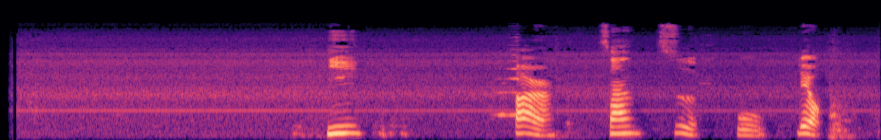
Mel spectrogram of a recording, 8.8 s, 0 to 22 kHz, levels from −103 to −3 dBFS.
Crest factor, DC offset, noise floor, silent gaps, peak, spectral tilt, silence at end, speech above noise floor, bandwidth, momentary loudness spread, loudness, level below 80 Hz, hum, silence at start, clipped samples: 22 dB; under 0.1%; -46 dBFS; none; -2 dBFS; -5.5 dB/octave; 0.4 s; 27 dB; 11 kHz; 25 LU; -19 LUFS; -68 dBFS; none; 0.3 s; under 0.1%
